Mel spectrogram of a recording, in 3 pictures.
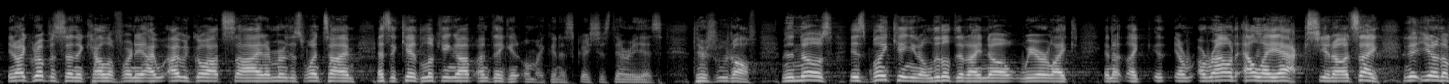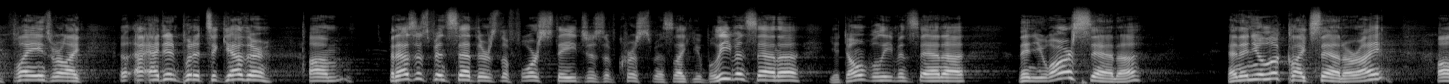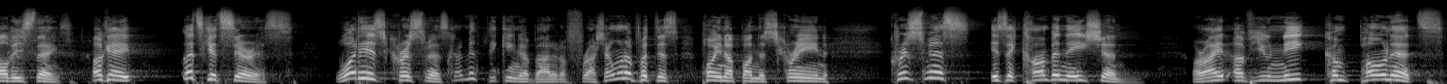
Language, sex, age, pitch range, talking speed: English, male, 50-69, 155-200 Hz, 190 wpm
